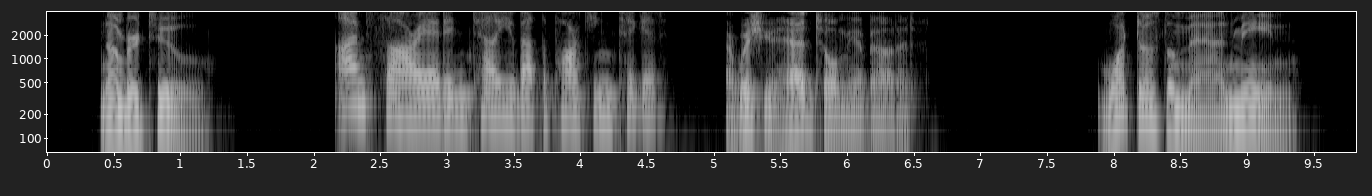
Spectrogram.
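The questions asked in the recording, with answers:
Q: What does the man mean?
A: The woman didn't tell him about the parking ticket.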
